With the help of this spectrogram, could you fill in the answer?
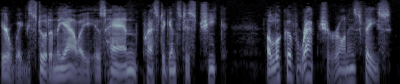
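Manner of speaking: ordinary delivery, nothing marked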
